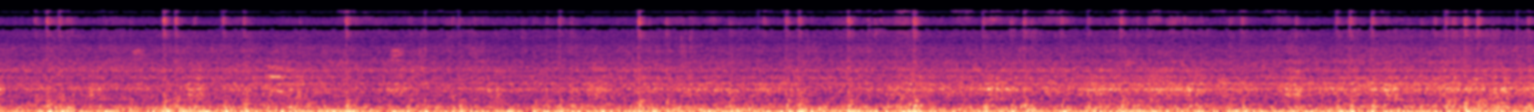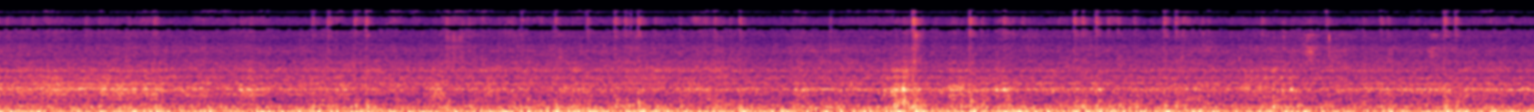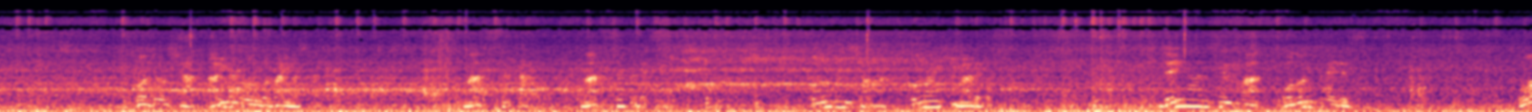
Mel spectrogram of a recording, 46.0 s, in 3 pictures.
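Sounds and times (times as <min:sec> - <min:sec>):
train wheels rumbling: 0:00.0 - 0:46.0.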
